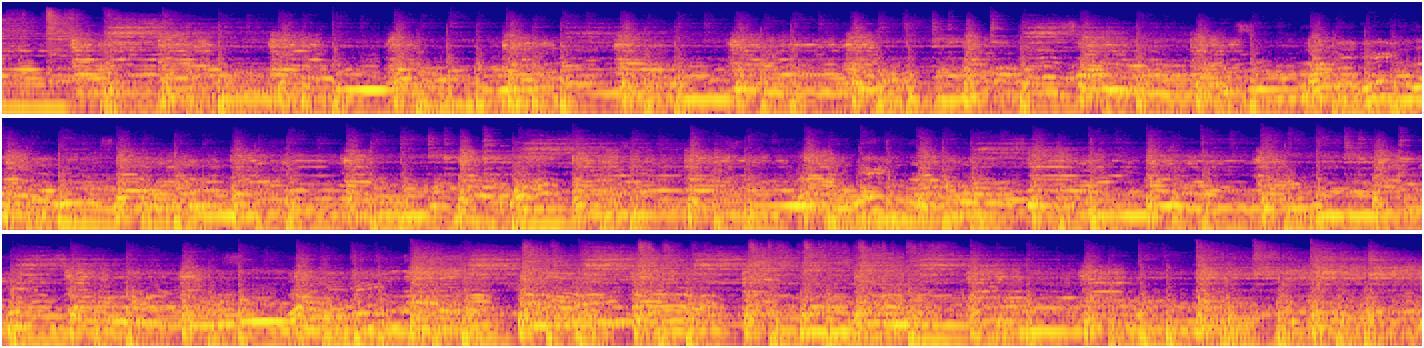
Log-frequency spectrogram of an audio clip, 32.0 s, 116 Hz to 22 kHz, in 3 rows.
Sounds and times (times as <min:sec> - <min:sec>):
Grunge: 0:00.0 - 0:31.9
Punk rock: 0:00.0 - 0:31.9.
